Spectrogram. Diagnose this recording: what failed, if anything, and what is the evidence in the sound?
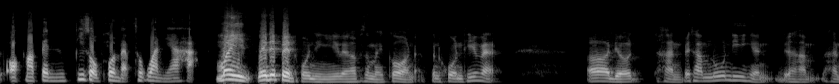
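Microphone overload at the converter stage. The loudest syllables crackle harshly at 0.11–0.44, 0.89–1.13, 1.50–1.54 and 2.22–2.89 s. Peaks run about 2 to 7 dB past the converter's limit, with the tops flattened. The worst is the last burst, where a sizeable share of samples is cut. The likely cause is input gain set too high.

Microphone volume stepped down, in call processing. Voice and background both drop suddenly at 0.92 s, by about 2 dB, and again at 2.94 s, by about 9 dB. Each drop follows a distorted peak. The software likely cut the device's input gain after detecting clipping.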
